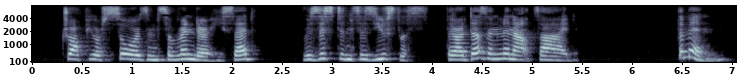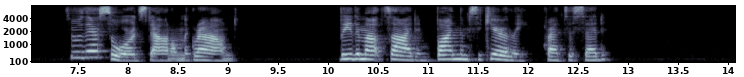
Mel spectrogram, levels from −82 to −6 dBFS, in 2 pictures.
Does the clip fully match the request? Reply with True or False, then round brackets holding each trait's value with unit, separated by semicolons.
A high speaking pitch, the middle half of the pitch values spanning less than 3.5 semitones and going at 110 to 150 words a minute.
False (220 Hz; 4.2 semitones; 145 wpm)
